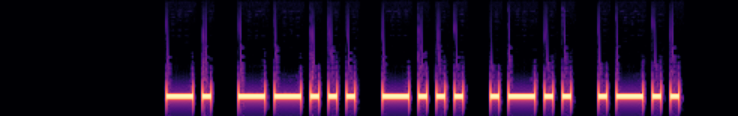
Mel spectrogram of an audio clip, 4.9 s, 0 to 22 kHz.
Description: Morse code, heard as a keyed tone, about 20 wpm, 700 Hz. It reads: N7BLL
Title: USA Call Signs - 5 Characters - 6x Character Spacing - 20wpm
